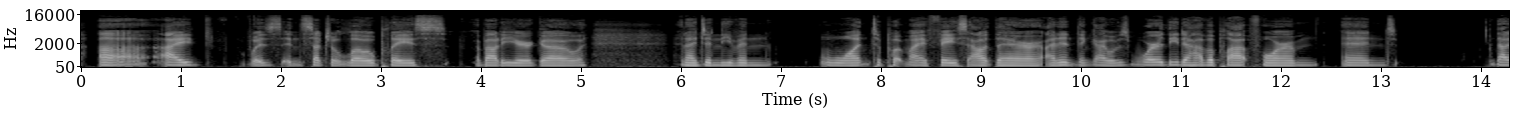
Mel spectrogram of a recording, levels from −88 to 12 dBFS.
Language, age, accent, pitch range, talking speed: English, 20-39, American, 170-195 Hz, 145 wpm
